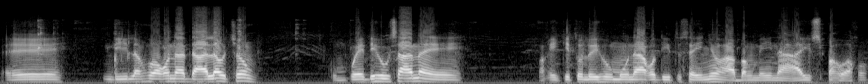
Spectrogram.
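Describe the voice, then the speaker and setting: An actor playing a modest, respectful young provincial nephew in a Filipino film drama, speaking plainly with a Filipino accent. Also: male voice, medium pitch, fairly even intonation, normal speed, no echo, lightly acted. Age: young adult.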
